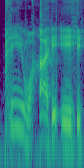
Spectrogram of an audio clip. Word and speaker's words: Pyewacket: Pyewacket. Pyew. I had to give up already. Well, I watched Pye and then whack it.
